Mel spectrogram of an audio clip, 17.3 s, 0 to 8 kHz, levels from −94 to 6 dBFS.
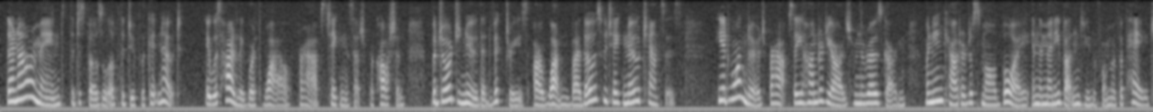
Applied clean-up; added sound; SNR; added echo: none; none; none; none.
